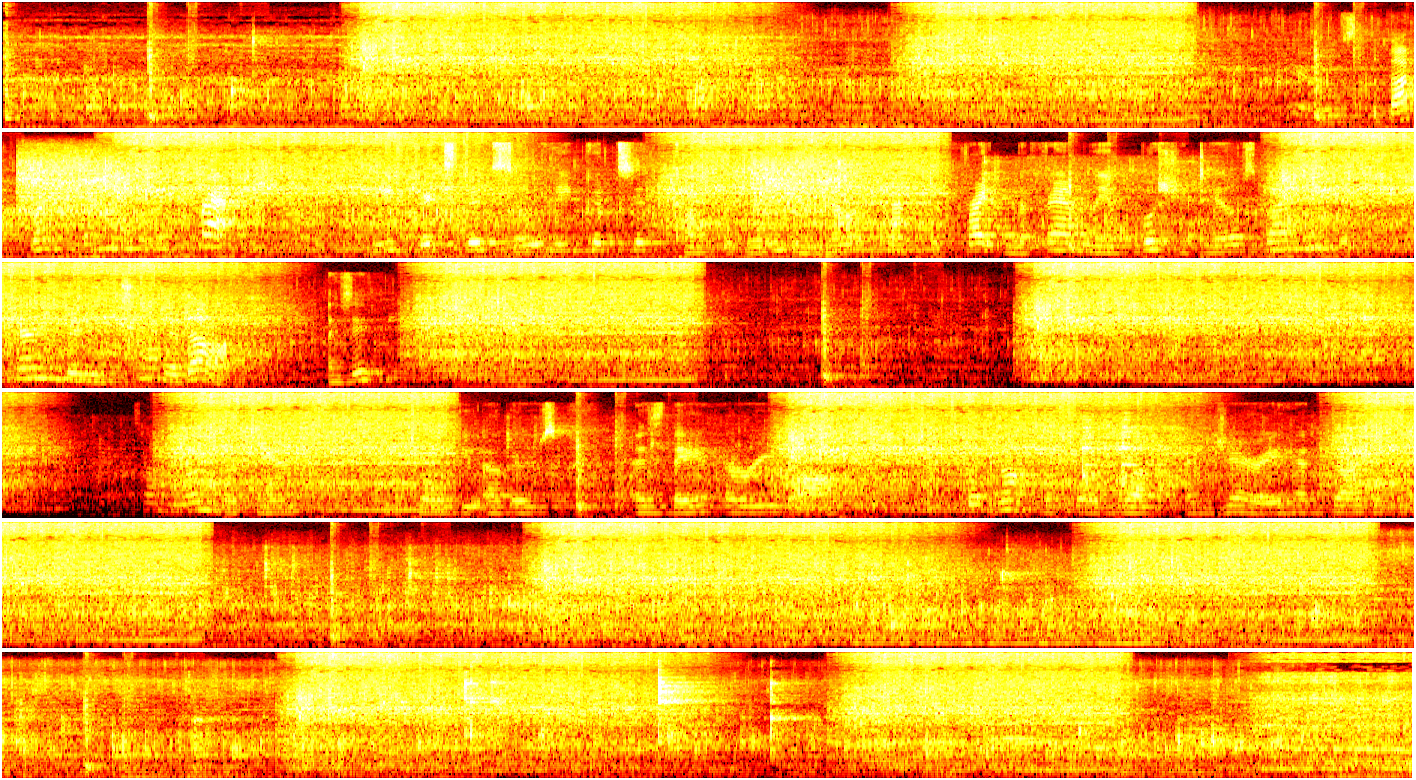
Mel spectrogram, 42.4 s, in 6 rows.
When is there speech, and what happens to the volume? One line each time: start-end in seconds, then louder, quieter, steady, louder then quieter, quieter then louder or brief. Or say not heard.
6.4-16.1 steady
21.9-28.3 steady.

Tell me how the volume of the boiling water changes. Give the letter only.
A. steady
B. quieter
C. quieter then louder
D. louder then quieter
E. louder
C.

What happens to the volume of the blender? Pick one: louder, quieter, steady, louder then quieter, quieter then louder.
steady.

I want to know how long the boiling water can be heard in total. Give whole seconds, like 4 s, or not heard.
42 s.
